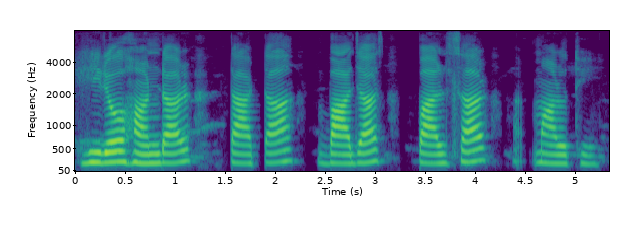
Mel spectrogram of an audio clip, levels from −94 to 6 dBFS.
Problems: none marked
